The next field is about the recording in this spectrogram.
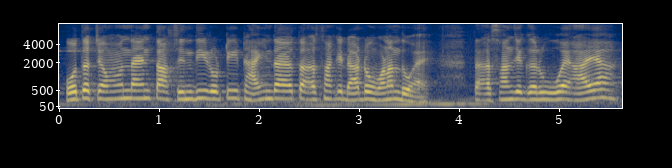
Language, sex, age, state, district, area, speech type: Sindhi, female, 60+, Delhi, South Delhi, urban, spontaneous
